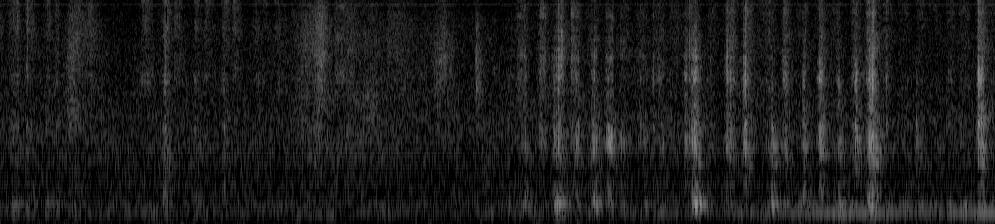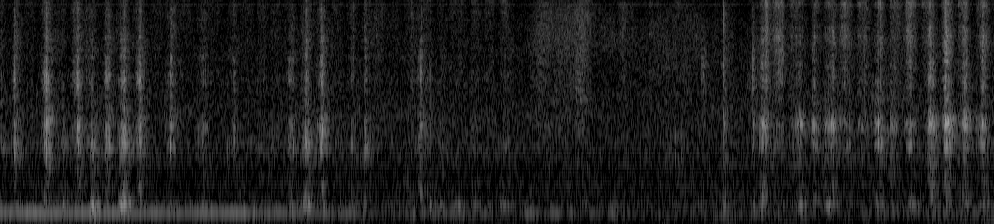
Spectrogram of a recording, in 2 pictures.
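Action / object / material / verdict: scrape / black-coated scratch art paper scraped with a wooden stylus / coated paper / none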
